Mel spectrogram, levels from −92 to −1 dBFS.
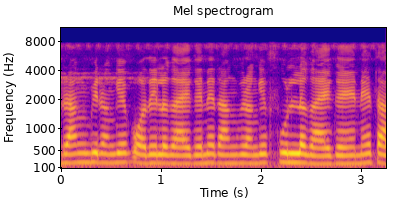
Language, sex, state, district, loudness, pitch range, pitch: Punjabi, female, Chandigarh, Chandigarh, -14 LUFS, 195-210 Hz, 200 Hz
